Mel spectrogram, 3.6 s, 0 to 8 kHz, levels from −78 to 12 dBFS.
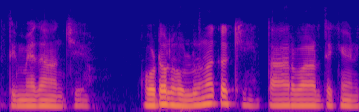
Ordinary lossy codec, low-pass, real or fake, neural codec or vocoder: none; 7.2 kHz; real; none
